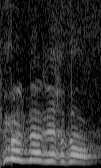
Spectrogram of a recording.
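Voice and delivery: mock denial. Mocking the denier.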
